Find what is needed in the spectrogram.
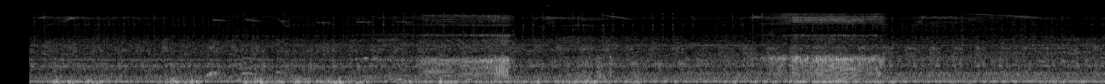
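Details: Low, rough rumbling snores over steady engine-like background noise from a tired sleeper, apparently a child with autism and speech difficulty; ordinary snoring during sleep.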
